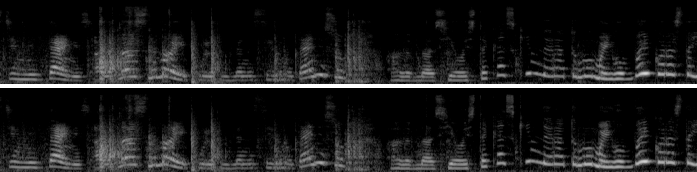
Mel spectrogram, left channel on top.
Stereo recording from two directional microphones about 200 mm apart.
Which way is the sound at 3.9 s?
25° right (ahead or behind).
